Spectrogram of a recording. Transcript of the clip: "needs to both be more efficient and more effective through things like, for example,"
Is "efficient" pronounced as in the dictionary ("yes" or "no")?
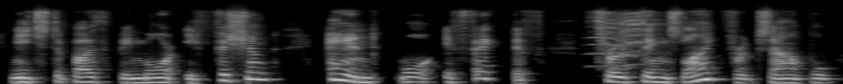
yes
